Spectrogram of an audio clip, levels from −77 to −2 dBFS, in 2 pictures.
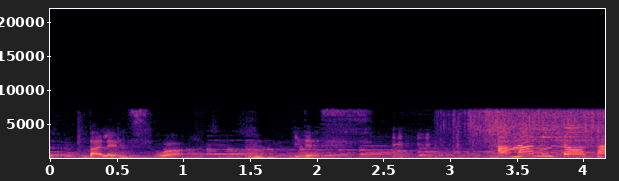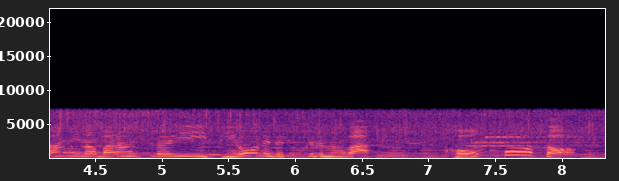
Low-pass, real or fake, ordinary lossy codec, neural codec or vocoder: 7.2 kHz; real; none; none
